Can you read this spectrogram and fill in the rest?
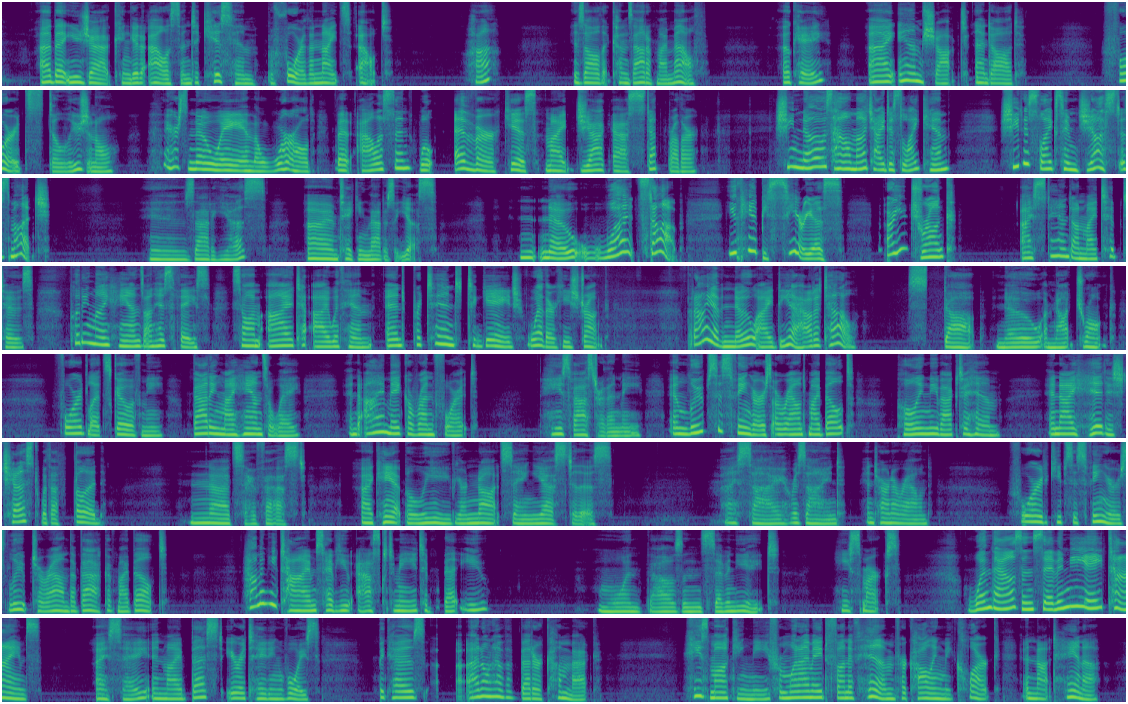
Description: A sunny, vivacious, confident voice that conveys professionalism and can tell a great story.
Audiobook Sample
American-General, American-Southern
